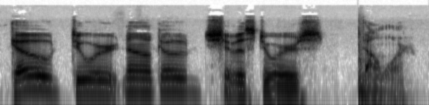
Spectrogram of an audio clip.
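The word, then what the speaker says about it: Dewar's: Dewars.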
